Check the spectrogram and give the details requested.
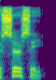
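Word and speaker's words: Circe: of the Odyssey where Cersei pronounced with the hard CH sound as the daughter of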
